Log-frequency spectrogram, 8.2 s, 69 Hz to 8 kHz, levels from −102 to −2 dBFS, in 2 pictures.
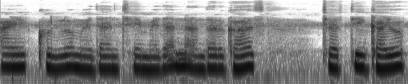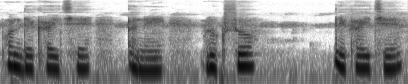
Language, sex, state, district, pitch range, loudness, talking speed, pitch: Gujarati, male, Gujarat, Valsad, 160-180 Hz, -16 LUFS, 125 wpm, 170 Hz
